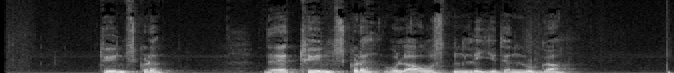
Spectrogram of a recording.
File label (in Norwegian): tynskLe, Numedalsmål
